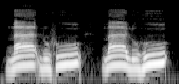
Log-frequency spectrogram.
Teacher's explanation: ma and hu, same beat, same length.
